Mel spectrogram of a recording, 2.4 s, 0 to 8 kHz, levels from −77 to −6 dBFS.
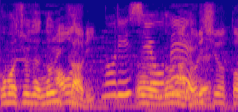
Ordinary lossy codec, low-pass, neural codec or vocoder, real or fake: Opus, 64 kbps; 7.2 kHz; none; real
